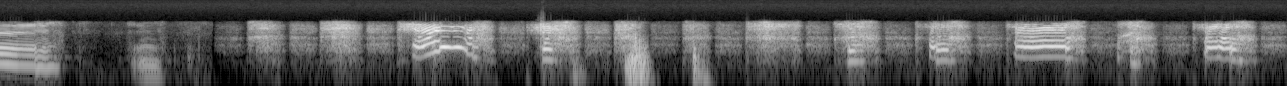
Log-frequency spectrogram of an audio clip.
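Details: A domestic dog makes a steady series of whimpers: brief breathy sounds and a few low grunts among higher, quavering whines that bend in pitch, some sliding downward, spaced under a second apart.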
